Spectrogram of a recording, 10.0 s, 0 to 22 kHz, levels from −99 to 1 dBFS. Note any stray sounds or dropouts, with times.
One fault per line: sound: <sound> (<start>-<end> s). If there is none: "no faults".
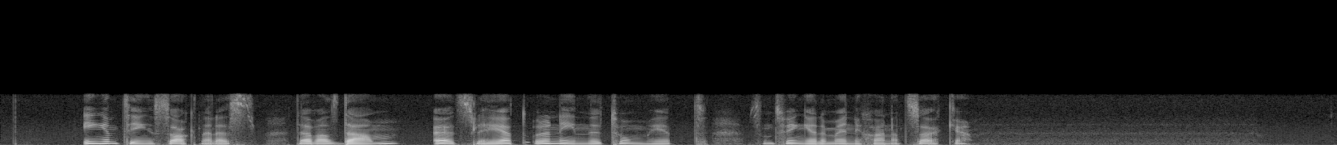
no faults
